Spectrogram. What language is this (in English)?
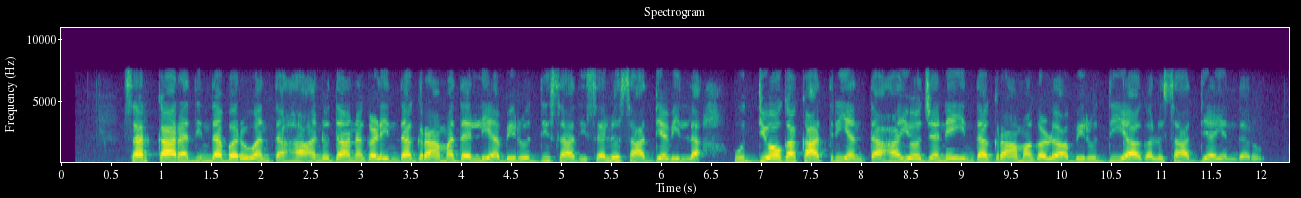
Kannada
